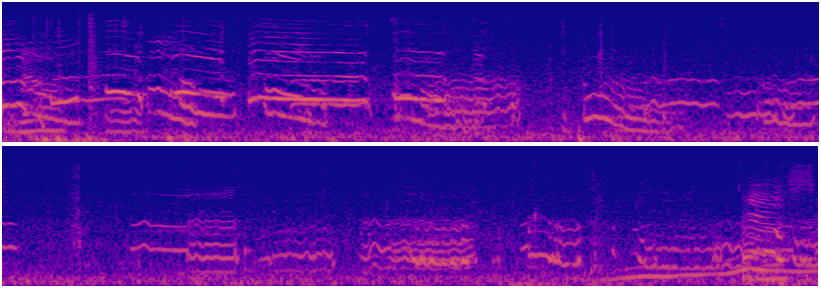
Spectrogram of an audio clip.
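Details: A litter of seven Dachshund pups aged four weeks playing on a trampoline alongside kids: piping whines and squeals, some falling, others rising slowly near the end, repeated at an uneven pace with background rustle.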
